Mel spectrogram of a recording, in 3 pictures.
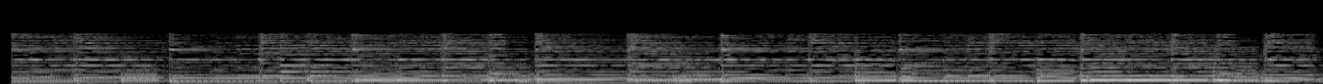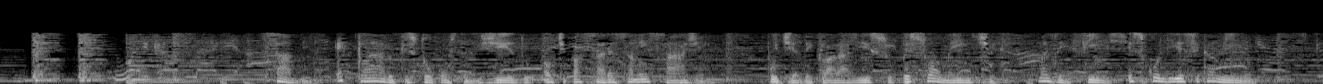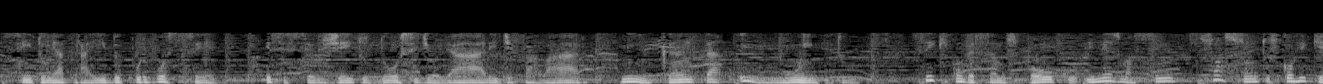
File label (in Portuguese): PAQUERA M; Telemensagens 2017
